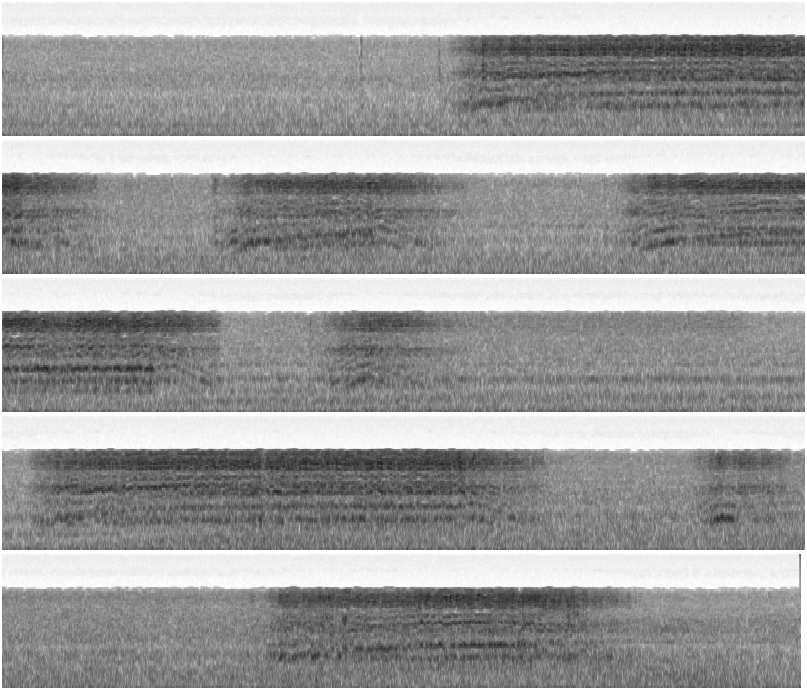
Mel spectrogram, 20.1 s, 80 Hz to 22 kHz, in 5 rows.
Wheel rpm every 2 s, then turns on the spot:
10, 110, 70, 60, 90, 10, 110, 60, 30, 70.
10-12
